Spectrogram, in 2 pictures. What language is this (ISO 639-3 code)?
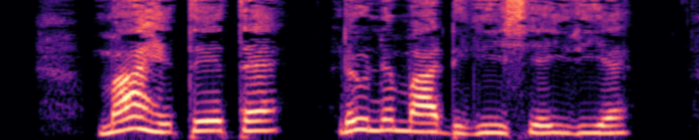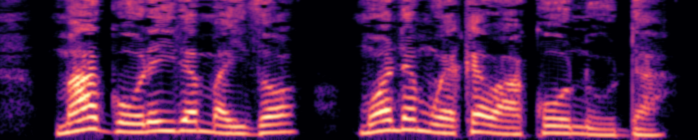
kik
